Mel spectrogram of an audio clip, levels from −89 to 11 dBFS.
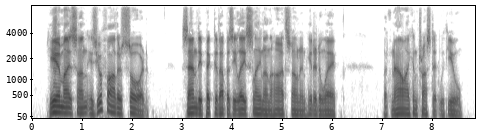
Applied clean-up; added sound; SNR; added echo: none; none; none; none.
